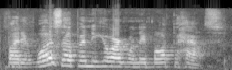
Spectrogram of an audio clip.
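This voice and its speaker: A woman's voice: a little high, slight background noise, low-quality recording. Older woman with a rambling complaint. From Norwood, Ohio. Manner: rambling, aggrieved, halting with restarts. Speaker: resident speaking at public comment. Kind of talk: public comment at a council meeting.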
